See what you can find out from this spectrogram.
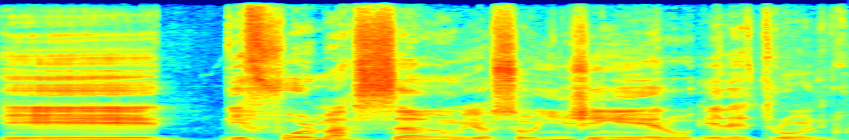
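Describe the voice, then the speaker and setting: A man's medium-pitched voice at a very slow pace. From China (Shanghai). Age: 70s. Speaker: retired engineer and pastor. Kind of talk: interview.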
